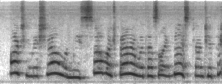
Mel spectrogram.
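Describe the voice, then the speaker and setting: A female-sounding put-on character voice speaks at a fairly quick pace and an extremely high pitch. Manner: flirtatious, sweet.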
